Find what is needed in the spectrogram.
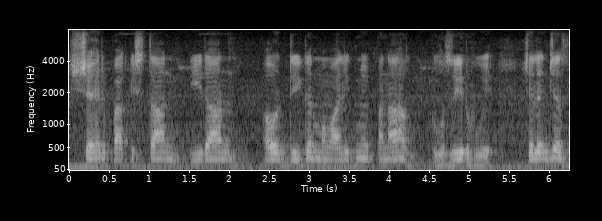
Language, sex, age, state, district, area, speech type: Urdu, male, 18-30, Uttar Pradesh, Balrampur, rural, spontaneous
